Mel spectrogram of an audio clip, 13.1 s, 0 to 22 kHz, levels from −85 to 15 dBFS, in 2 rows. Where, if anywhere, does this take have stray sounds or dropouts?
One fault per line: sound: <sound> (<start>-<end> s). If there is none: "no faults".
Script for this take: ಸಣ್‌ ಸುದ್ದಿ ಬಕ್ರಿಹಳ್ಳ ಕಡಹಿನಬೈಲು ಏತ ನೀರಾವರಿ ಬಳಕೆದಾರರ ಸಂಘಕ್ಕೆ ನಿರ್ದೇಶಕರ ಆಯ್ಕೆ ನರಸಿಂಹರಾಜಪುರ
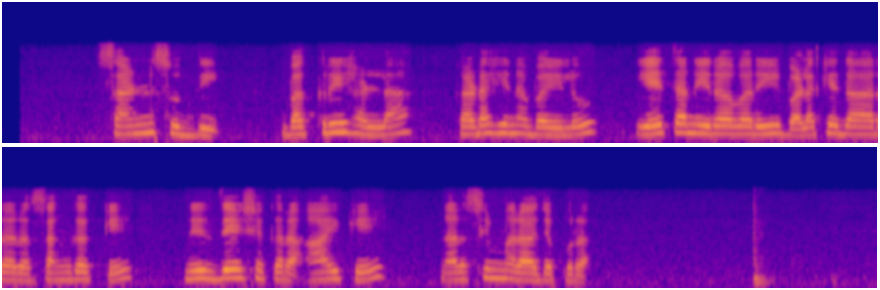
sound: thud (12.2-12.4 s)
